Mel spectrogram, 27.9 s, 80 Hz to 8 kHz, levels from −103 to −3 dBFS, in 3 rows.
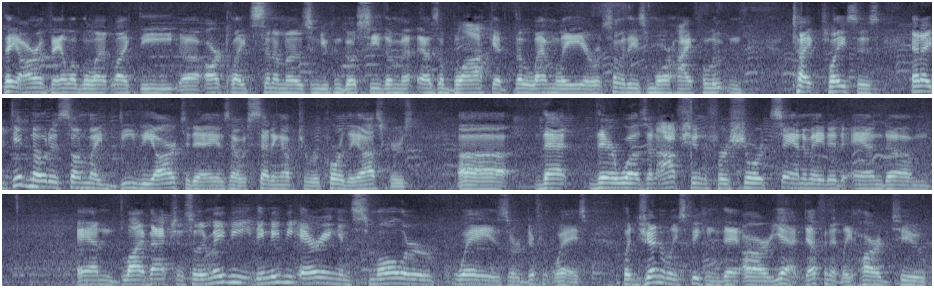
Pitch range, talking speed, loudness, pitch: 130-150 Hz, 180 wpm, -29 LUFS, 135 Hz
